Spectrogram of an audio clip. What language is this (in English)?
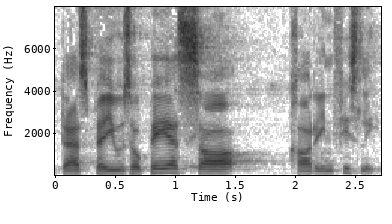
Swiss German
